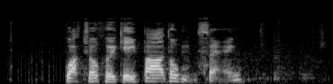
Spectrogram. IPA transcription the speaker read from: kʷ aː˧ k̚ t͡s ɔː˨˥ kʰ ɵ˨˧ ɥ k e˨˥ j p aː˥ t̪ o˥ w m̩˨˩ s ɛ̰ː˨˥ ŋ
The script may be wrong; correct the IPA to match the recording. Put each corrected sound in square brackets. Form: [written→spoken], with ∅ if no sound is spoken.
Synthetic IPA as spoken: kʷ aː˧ k̚ t͡s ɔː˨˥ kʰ ɵ˨˧ ɥ k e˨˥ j p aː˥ t̪ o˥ w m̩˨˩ s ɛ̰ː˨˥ ŋ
